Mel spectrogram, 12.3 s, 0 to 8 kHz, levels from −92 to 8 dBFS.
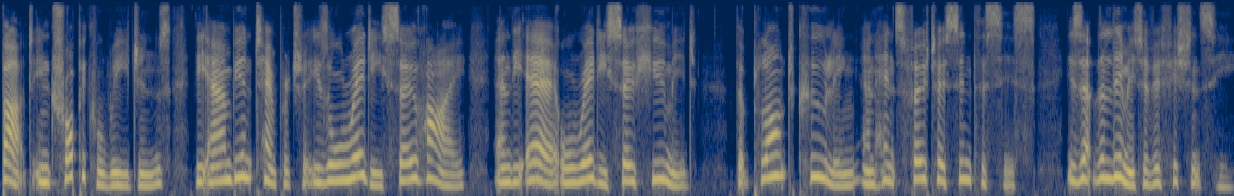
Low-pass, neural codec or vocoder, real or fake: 7.2 kHz; none; real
